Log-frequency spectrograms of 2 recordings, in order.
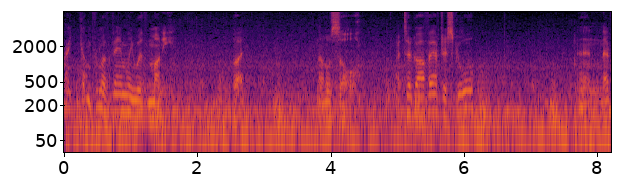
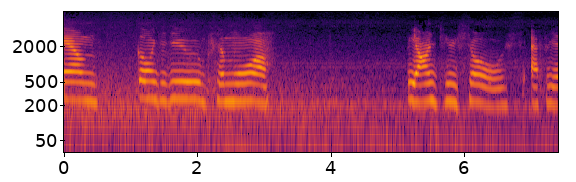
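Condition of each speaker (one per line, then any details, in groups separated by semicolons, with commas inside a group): No condition
Cerebral palsy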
